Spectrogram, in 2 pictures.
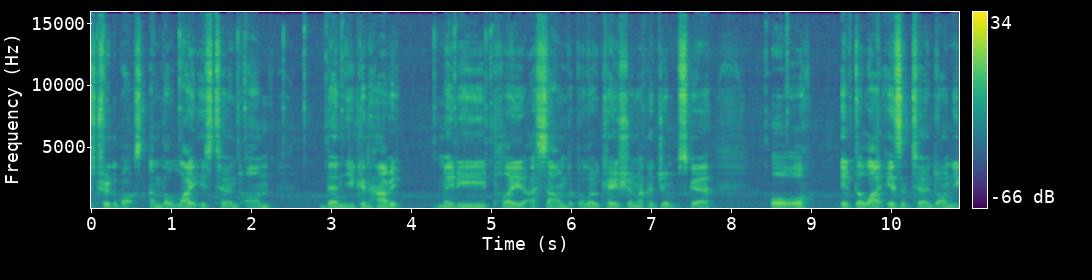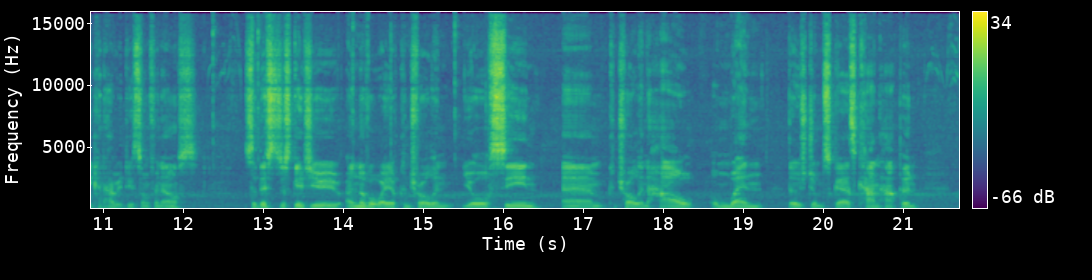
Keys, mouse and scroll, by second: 3.0 right click, 4.3 click, 9.9 click, 13.1 right click, 14.6 click.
